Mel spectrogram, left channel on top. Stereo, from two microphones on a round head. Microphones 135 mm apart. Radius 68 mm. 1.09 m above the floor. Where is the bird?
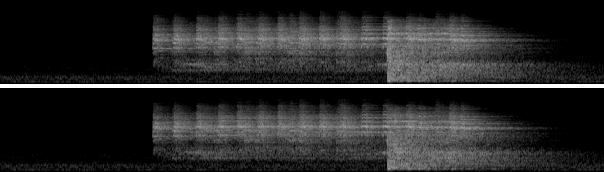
5° left (ahead or behind), 4.5 m.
